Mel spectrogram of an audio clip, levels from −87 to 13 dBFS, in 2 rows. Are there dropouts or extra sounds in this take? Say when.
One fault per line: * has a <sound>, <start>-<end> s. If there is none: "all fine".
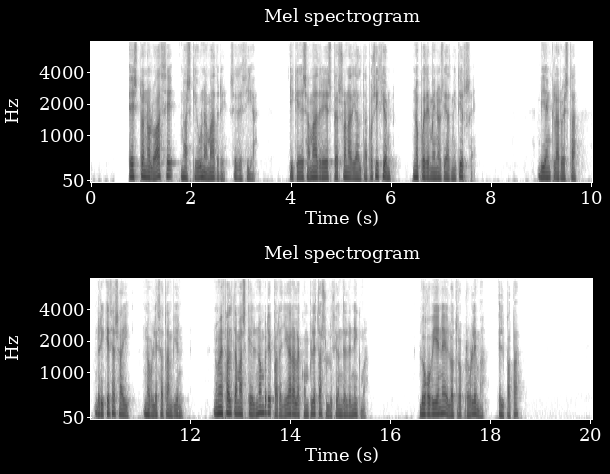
all fine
